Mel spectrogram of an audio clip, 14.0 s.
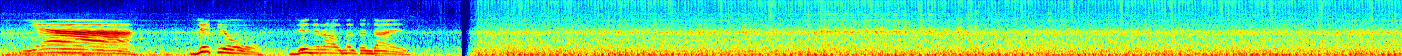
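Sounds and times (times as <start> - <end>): motorcycle engine idling: 4.2 - 14.0.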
